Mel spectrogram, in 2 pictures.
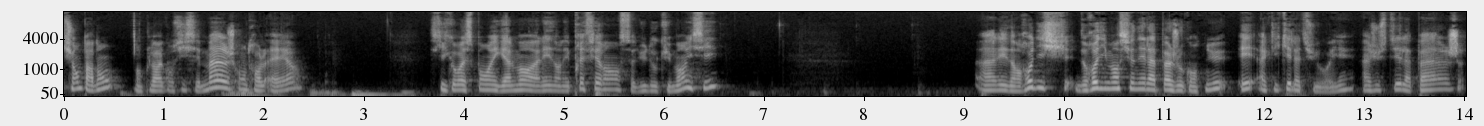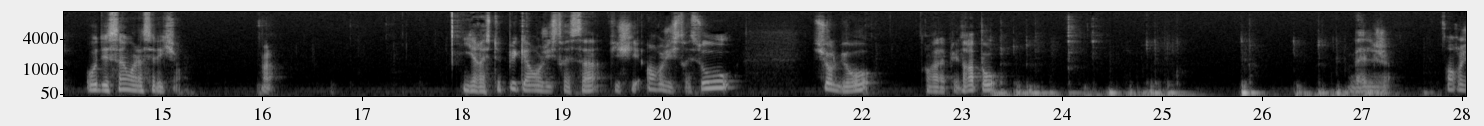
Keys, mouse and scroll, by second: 2.5 ctrl+shift+r, 6.4 click, 7.9 click, 10.8 click, 15.9 click, 16.8-17.4 drag, 17.5 click, 19.1 click, 20.4-21.0 drag, 22.0 click, 23.1-27.6 typing.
